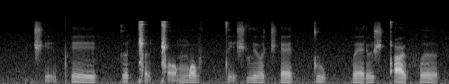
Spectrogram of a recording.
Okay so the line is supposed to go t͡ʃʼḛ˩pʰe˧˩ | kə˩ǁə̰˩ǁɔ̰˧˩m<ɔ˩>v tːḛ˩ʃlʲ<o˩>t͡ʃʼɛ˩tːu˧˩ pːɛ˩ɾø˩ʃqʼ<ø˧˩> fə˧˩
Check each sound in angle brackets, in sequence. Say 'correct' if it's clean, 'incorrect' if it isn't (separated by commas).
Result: correct, incorrect, correct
